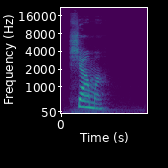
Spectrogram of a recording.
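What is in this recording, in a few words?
"сяма", Komi, female; kpv audio dict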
